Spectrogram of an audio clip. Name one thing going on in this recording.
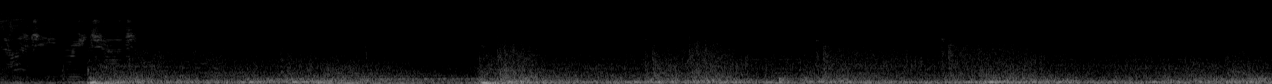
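Rocks shatter and crumble.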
